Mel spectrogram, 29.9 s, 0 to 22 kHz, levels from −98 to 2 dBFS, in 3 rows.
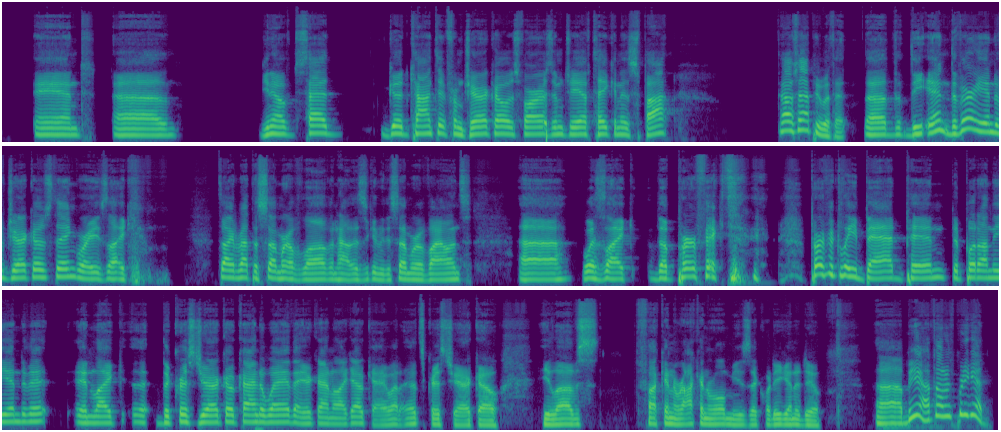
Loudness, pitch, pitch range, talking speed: -26 LUFS, 150 Hz, 135-170 Hz, 215 wpm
